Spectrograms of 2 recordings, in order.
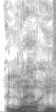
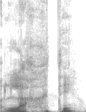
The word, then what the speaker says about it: Lahi: Det ja, men det kan ju bero på att jag sa Lahti. Och det finns inget T ens med i hans namn.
